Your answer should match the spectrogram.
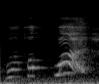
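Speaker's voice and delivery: high, baffled disbelief; incredulous why. Retold or imitated. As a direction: squeak out a stunned why. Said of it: "I'd be like".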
